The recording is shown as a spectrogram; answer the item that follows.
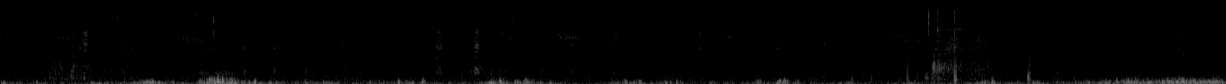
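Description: Faint soft dabs and dull taps of a lemongrass stalk brushing sauce onto eels clamped in a bamboo grill, with a few light clicks between them.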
